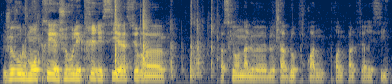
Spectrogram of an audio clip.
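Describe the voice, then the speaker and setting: Relaxed man teaching, lowish voice. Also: fairly quick, noisy background. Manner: relaxed, thinking aloud with many fillers. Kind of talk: screen tutorial.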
